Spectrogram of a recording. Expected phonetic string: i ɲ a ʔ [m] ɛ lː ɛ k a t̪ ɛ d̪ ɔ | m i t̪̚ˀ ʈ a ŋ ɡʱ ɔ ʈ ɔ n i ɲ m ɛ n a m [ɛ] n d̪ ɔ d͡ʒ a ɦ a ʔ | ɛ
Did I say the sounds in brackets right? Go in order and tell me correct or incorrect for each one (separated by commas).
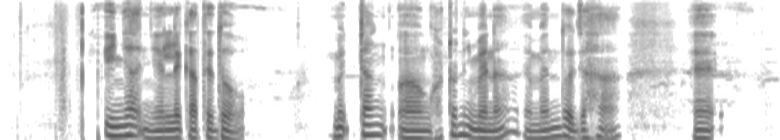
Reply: incorrect, correct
